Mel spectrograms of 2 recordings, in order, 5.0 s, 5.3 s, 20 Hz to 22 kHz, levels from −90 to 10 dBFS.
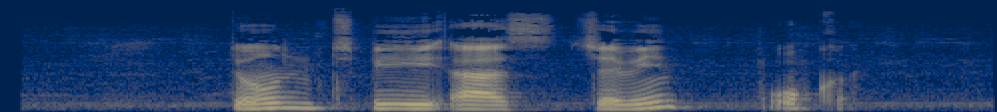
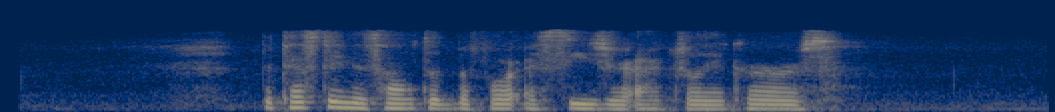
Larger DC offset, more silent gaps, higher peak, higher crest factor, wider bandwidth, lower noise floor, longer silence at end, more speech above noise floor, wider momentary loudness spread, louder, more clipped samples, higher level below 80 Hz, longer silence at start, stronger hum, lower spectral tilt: neither; neither; first, -6 dBFS vs -14 dBFS; about the same, 22 dB vs 20 dB; first, 14 kHz vs 7.6 kHz; second, -58 dBFS vs -66 dBFS; second, 0.75 s vs 1.05 s; second, 32 dB vs 36 dB; first, 18 LU vs 12 LU; first, -26 LUFS vs -31 LUFS; neither; about the same, -70 dBFS vs -70 dBFS; first, 1.15 s vs 0.95 s; neither; about the same, -5.5 dB/octave vs -5.5 dB/octave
